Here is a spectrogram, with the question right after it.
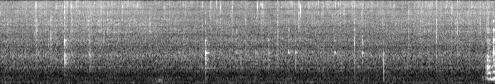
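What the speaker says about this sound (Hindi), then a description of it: "अब इसके अंदर जिंजर और गार्लिक का पेस्ट डाल देते हैं।" Ginger garlic paste fries with browned onions in a pan, a steady close sizzle with faint scraping stirs and small pops throughout, no talking.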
